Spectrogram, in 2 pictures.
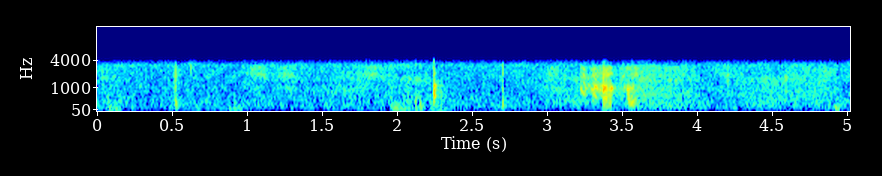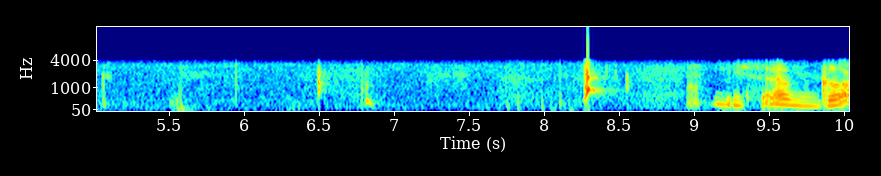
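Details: Baby girl: short, sharp hiccups recurring irregularly over several seconds, ending in a fussy cry; infant hiccups.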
